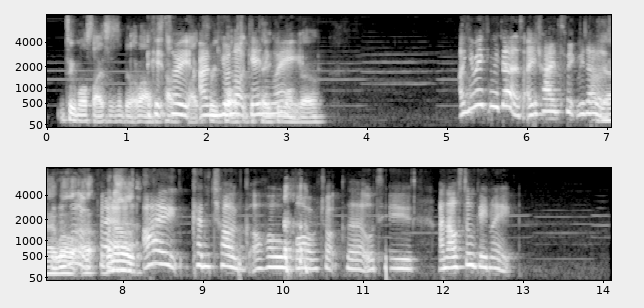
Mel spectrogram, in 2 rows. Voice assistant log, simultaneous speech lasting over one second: present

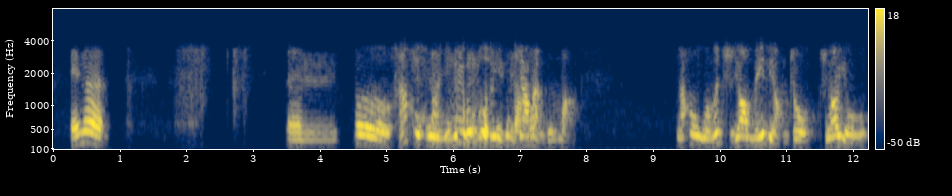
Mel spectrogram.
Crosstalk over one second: present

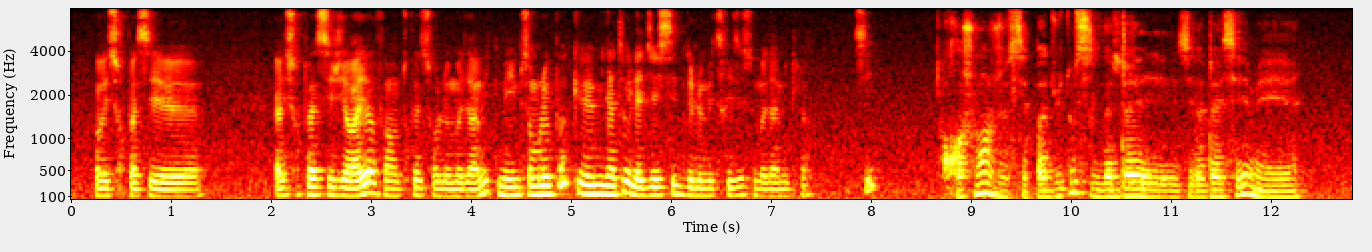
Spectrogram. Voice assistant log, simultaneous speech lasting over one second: none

